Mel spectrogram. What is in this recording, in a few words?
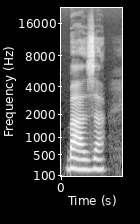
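"basa", female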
